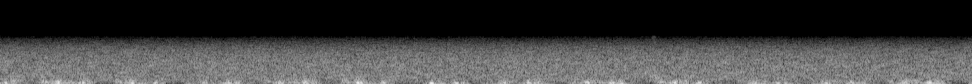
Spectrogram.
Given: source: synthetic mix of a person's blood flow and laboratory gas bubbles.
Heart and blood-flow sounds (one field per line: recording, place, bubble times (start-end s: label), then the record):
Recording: Doppler ultrasound of blood flow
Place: precordium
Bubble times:
2.89-3.17 s: bubbles
6.42-6.66 s: bubbles
8.67-8.82 s: bubbles
From the record:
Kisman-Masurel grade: 121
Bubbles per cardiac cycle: 1 to 2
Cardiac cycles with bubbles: 10 to 50%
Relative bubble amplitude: barely perceptible (0.100 to 0.250)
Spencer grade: 2 (many but less than half of the cardiac periods contain bubble signals, singularly or in groups)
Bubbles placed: anywhere in the cardiac cycle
